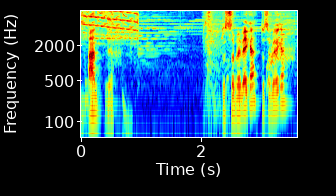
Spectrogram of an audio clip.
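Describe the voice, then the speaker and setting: There is music in the background. Over it, a man speaks with lively intonation. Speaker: gaming YouTuber. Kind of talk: let's play game commentary. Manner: excitable, energetic.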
